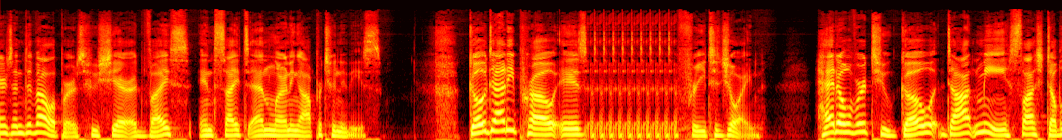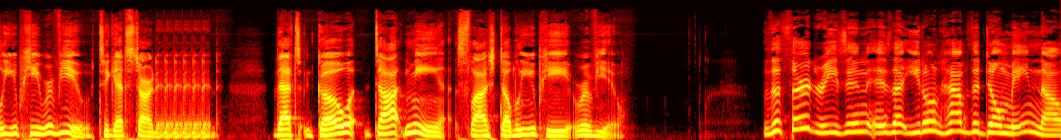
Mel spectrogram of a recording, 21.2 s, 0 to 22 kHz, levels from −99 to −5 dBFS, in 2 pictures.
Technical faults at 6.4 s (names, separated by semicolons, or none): system hang loop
